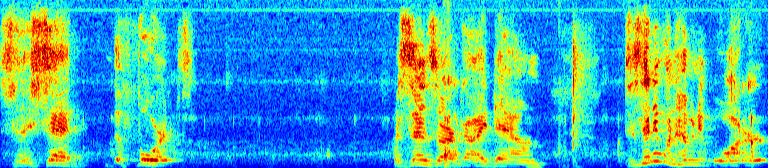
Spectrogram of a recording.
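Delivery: rough, rasping, raspy delivery. In a role-play, telling the group what the fort said, in a raspy voice. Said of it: "I'm just gonna be talking like in a raspy voice for a while here".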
